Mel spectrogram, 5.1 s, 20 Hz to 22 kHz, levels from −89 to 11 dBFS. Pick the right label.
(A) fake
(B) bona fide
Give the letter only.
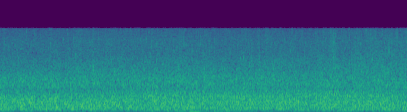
B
